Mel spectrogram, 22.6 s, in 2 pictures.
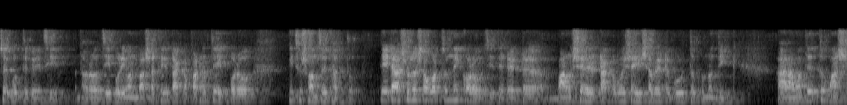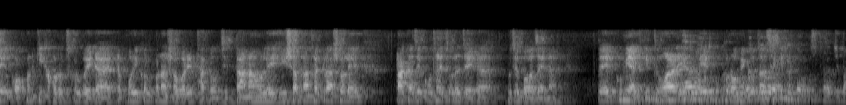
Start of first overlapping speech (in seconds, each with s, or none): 19.9 s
